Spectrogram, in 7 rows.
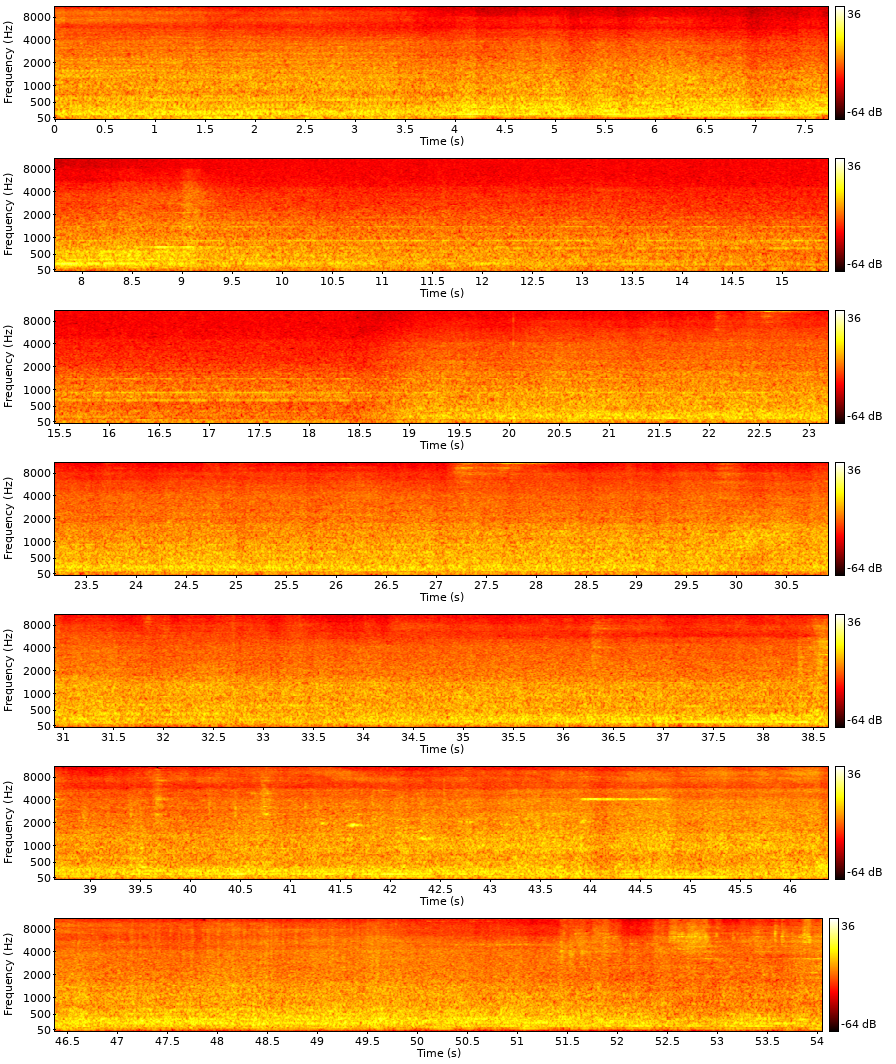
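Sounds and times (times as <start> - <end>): train wheels rolling on rails: 0.0 - 54.0
high-pitched wheel squeal: 43.8 - 45.1.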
